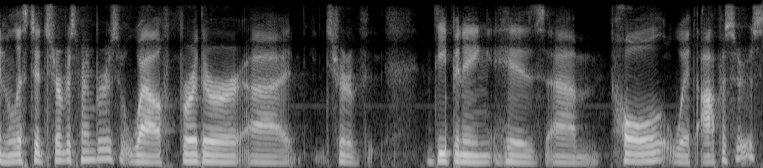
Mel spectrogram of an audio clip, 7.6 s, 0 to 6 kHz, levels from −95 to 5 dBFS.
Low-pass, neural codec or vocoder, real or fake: 5.4 kHz; none; real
